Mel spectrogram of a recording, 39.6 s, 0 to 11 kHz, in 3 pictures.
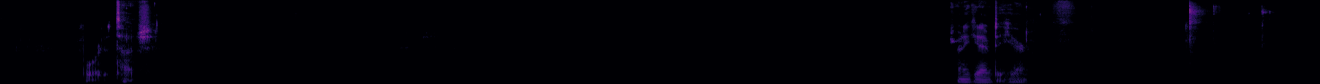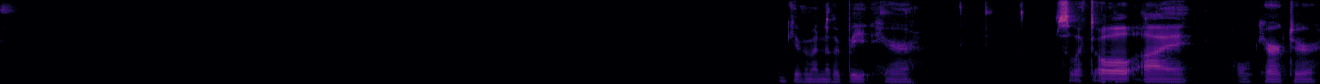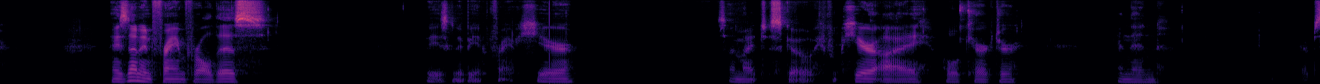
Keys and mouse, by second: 0.8-11.7 drag, 12.0 middle click, 13.0-20.4 drag, 21.0 middle click, 22.5 middle click, 23.2 a, 24.0 i, 26.0-33.7 drag, 34.5 i, 36.7 click, 38.0 click, 38.3 middle click, 38.9 g.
